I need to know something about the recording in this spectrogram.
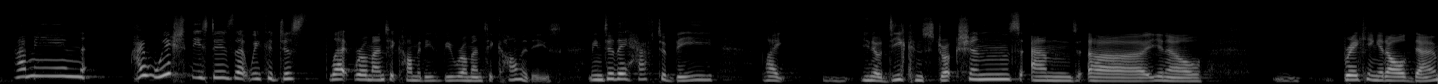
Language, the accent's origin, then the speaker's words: English; United States; as an American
